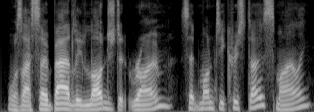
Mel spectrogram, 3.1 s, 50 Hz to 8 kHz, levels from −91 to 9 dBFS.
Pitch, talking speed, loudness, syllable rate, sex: 150 Hz, 210 wpm, -18 LUFS, 5.4 syllables/s, male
